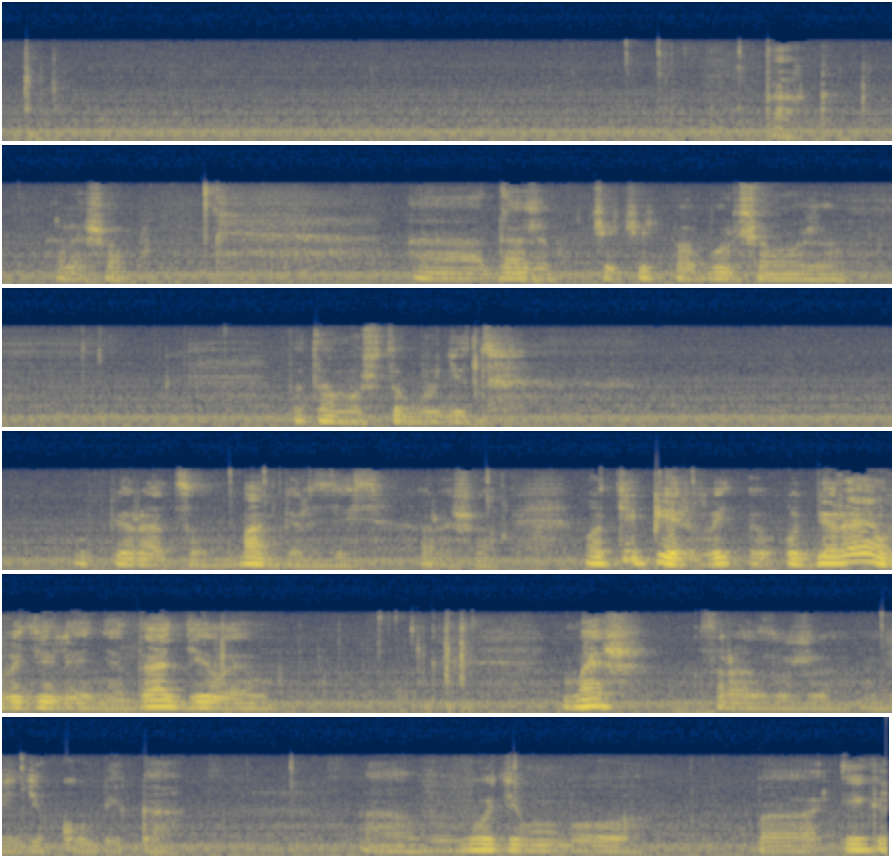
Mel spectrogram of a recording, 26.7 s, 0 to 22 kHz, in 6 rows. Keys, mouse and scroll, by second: 3.6-6.6 middle drag, 11.2 s, 15.0-16.5 middle drag, 16.5 click, 17.7-19.8 scroll down 2, 19.8 shift+a, 23.6-26.6 middle drag.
